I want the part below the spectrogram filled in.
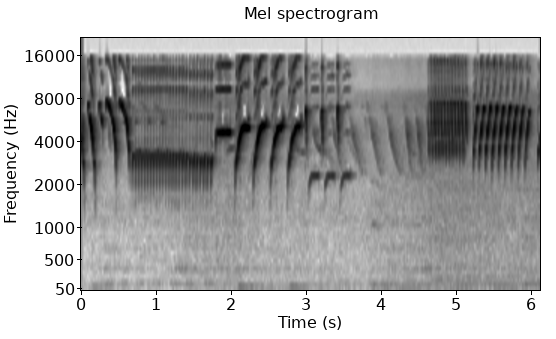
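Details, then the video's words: Canary song, Belgian canary, used for singing training: quick chirps, a sustained buzzy trill, rising whistled notes, a brief quiet pause, then dense high rolling trills. "Melodies canary bird song | Belgian canary singing"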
